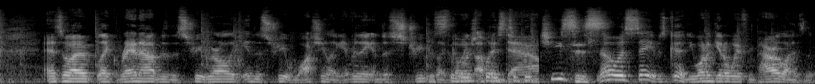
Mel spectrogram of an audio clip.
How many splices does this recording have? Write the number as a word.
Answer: one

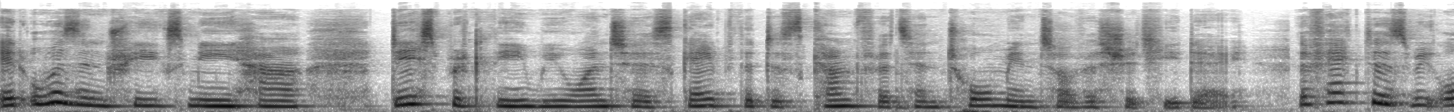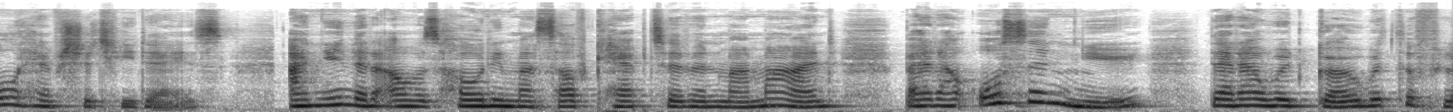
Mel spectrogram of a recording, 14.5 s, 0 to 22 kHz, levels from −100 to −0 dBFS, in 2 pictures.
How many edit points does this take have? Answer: two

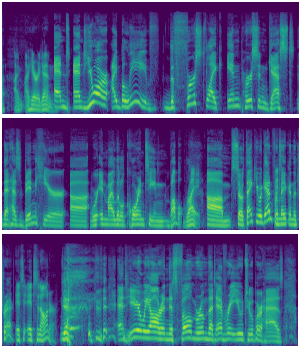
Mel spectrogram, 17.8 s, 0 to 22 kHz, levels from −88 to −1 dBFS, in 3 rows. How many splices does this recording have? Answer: one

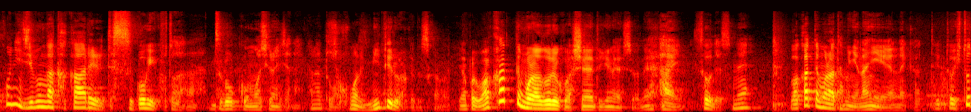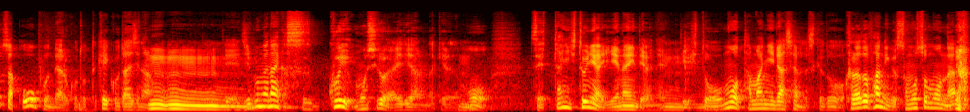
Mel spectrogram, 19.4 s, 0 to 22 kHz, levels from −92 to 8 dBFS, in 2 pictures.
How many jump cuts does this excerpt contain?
one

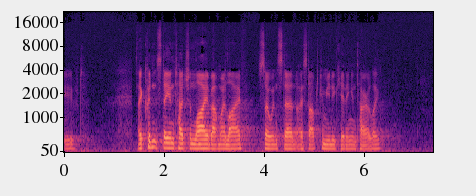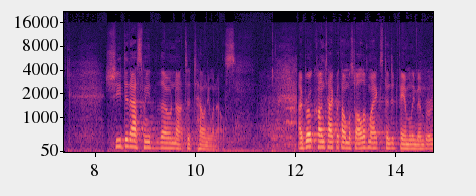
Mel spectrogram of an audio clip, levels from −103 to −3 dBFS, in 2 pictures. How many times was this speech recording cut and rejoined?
three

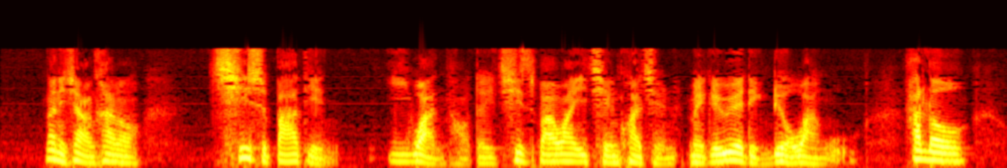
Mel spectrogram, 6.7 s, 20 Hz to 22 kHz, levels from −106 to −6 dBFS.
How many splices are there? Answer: one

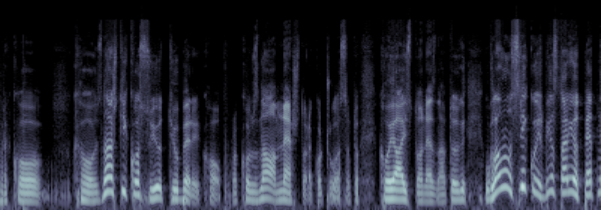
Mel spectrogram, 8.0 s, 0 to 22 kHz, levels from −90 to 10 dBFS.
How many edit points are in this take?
one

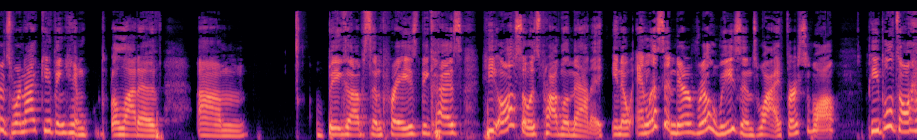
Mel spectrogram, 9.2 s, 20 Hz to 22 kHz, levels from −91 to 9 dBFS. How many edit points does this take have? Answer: one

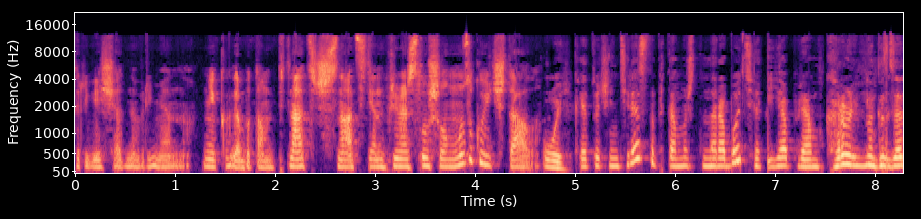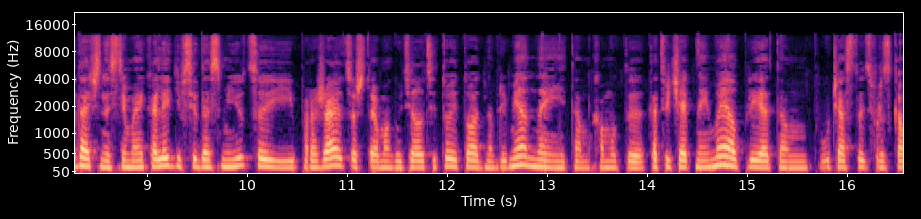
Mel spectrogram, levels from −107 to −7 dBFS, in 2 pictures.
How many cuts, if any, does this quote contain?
one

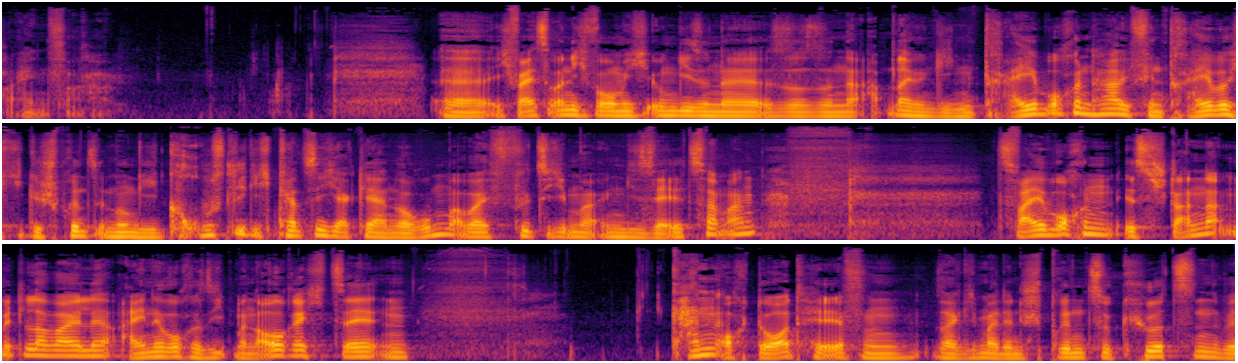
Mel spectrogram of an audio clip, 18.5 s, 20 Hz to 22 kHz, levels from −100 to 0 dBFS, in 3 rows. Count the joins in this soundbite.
two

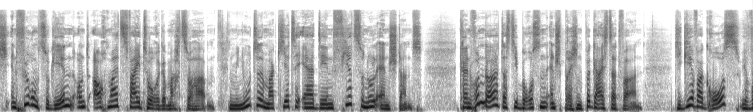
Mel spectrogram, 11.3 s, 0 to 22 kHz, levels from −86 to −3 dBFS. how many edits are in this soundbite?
one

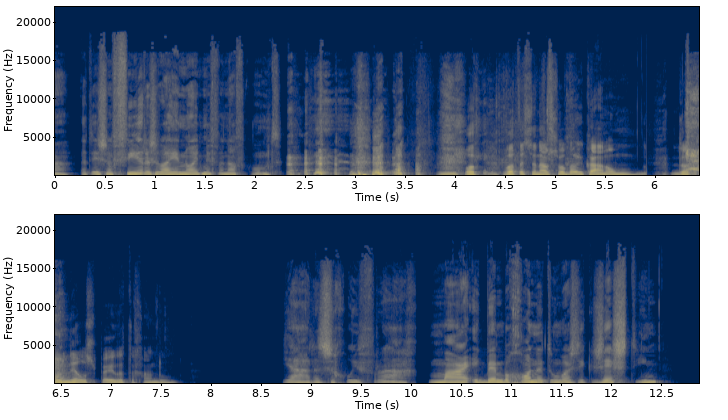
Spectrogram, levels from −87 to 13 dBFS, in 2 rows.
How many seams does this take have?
one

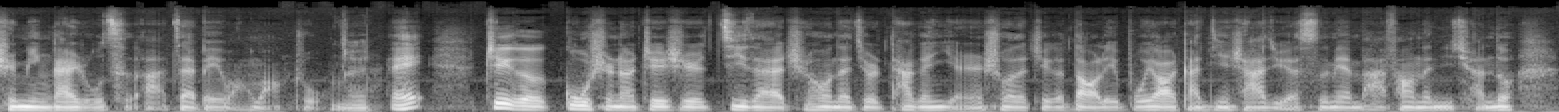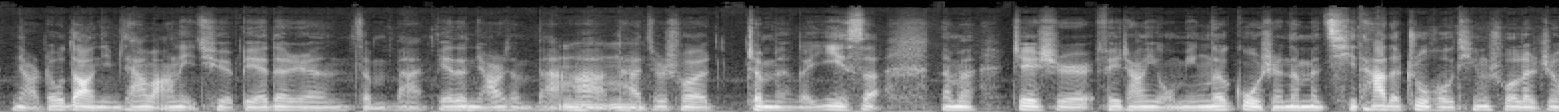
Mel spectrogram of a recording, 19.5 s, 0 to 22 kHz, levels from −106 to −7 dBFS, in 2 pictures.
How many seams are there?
zero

